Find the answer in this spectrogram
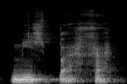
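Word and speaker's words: משפחה: Mishpajá.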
